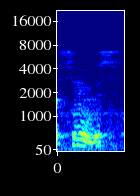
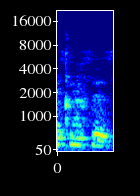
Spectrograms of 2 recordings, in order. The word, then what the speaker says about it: Seuss: Seuss, which originally is supposed to be pronounced Dr. Seuss, but I'm not going to say that because there's probably only like 5 people on the planet who pronounce it that way, and Geisel himself eventually switched to the anglicized version.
